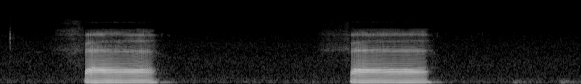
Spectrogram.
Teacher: فا کو ادا کرتے ہوئے سیٹی کی آواز بالکل بھی پیدا نہ ہو، بلکہ اس کو نرمی سے ادا کریں گے، اور سیٹی کی آواز جو ہے وہ اس میں نہیں ہوتی۔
